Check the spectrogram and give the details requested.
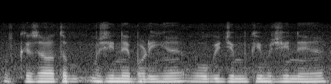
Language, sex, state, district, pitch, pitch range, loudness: Hindi, male, Chandigarh, Chandigarh, 130 Hz, 130-135 Hz, -15 LUFS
